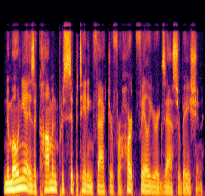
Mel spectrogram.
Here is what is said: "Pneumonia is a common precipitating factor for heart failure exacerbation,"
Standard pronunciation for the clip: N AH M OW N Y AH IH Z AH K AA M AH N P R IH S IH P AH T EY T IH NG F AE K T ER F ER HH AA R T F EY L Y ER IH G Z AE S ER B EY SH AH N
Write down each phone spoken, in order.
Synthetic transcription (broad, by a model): N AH M OW N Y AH IH Z AH K AA M AH N P R IH S IH P AH T EY T IH NG F AE K T ER F ER HH AA R T F EY L Y ER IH G Z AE S ER B EY SH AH N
